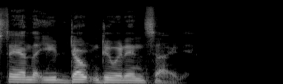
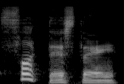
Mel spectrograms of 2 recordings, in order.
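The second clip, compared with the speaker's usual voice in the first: muttered disgust; 4 semitones lower, 5 dB quieter, much slower than usual. Retold or imitated. Disgusted at harness.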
